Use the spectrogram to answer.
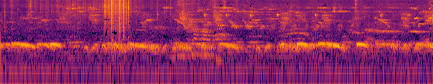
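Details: Dove calling at a trapping site, a steady stream of rolling coos broken by a short pause, with a brief rustle or wing noise and twittering birds behind.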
